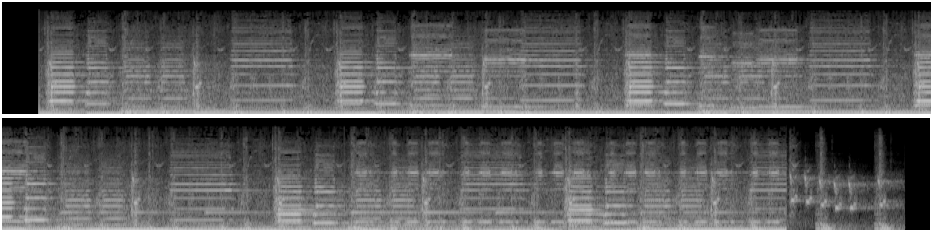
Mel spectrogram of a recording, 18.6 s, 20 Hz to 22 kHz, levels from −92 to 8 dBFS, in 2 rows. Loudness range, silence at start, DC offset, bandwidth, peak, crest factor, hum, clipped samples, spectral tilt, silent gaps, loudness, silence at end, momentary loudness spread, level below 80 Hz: 2 LU; 0.35 s; under 0.1%; 13.5 kHz; -4 dBFS; 16 dB; none; under 0.1%; -5 dB/octave; none; -22 LUFS; 0.25 s; 6 LU; -24 dBFS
